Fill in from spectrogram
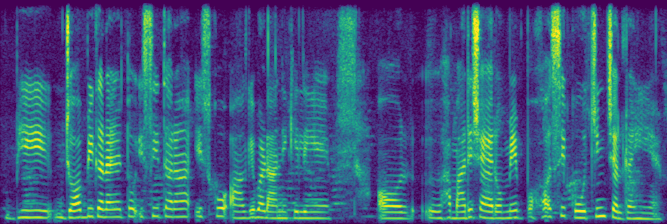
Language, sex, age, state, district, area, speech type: Urdu, female, 18-30, Uttar Pradesh, Rampur, urban, spontaneous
